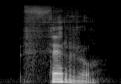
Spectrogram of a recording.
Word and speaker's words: cerro: And it's C-E-R-R-O. So in Spain Spanish, we're pronouncing that as cerro. But if you're more used to Latin American Spanish, then of course you would hear el Cerro de Santa Lucía.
